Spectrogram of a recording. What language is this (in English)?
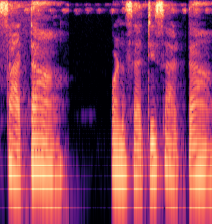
Konkani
